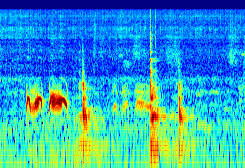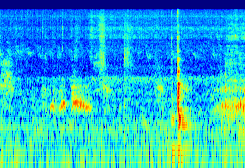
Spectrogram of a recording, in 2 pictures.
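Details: Female spotted dove calling to stimulate males, two mellow coos early on, then fainter coos mixed with sharp clicks and knocks for the rest of the recording.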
